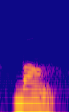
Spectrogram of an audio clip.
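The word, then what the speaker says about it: bomb: यह समरी है इसकी बी के साइलेंट इसकी एग्जांपल है बम इसको हम बम पढ़ते हैं बी एंड वाला साइलेंट हो जाता है कॉम बी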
